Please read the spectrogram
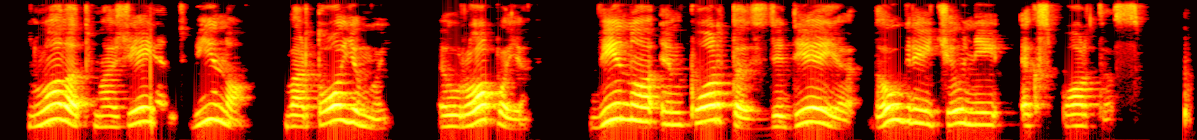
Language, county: Lithuanian, Kaunas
